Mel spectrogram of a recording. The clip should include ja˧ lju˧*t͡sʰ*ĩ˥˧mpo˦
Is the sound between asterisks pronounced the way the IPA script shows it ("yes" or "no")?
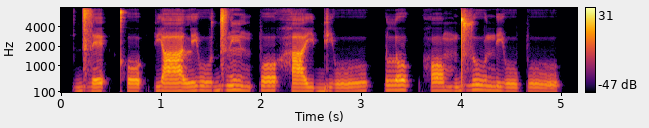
no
